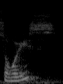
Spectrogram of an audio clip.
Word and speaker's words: Seuss: Seuss is actually pronounced Soy, but for the rest of the video, I'm going to be sticking to the popular pronunciation.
